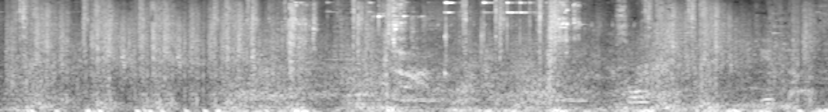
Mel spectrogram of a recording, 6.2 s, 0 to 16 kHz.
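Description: Revolver fire and combat noise against creatures in Metro 2033 Redux, a dense run of shots and booms layered with game effects and speech throughout.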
